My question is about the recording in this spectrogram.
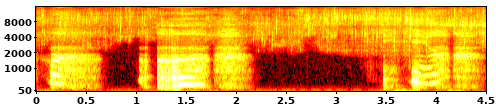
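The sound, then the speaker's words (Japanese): A woman urinates on a staircase: liquid drips and splashes steadily down the stairs in the background, a soft continuous wet patter, while she lets out breathy sighs and moaning vocal sounds over it. “階段が滝みたいになっちゃってる。”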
